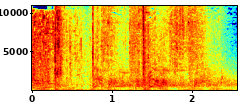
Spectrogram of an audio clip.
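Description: Punches land with heavy, sharp thuds.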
